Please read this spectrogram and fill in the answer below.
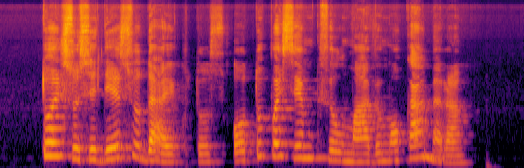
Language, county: Lithuanian, Kaunas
